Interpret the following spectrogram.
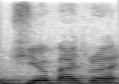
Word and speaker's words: Geopatra: at it yet it's a wordplay to rhyme with cleopatra you know cleo ngo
